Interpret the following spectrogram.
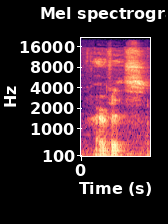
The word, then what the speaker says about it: Arvis: Pronounce it similar to Harvey. So Arby's. Arby's? Arvis.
